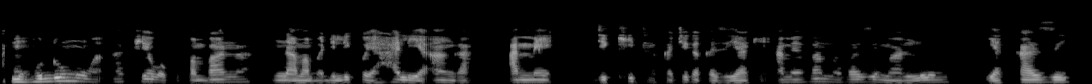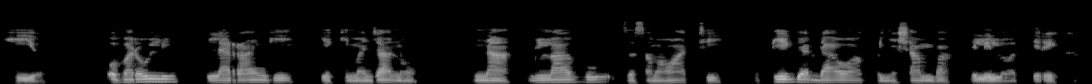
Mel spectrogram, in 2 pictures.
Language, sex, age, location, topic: Swahili, male, 25-35, Kisumu, health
